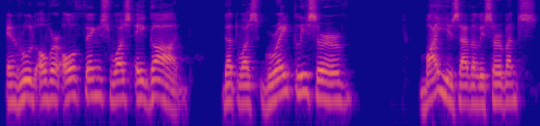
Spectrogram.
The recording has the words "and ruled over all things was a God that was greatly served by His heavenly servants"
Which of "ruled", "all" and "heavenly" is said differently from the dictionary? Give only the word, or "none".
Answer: none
